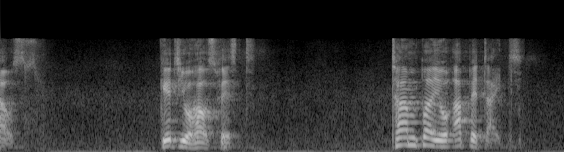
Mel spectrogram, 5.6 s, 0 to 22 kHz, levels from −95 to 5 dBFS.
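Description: From 0.24 to 1.60 s the background between sounds turns into a flat, even hiss with none of its original texture. That's comfort noise in place of the background, likely from discontinuous transmission: the sender stopped sending during the quiet stretch and the receiver synthesised a rough stand-in. Here it sits at about the same level as the real background, which was already about 32 dB below the loud parts, so you notice the texture going featureless more than any jump in level.

At 2.44 s the sound comes back in with a hard, abrupt start. Its soft opening is missing, about 20 ms of it. That's an onset clipped by the voice detector, likely because the detector was a beat slow to notice activity, so those first moments went out as comfort noise instead of the real thing.

The same comfort-noise swap happens again from 2.54 to 3.92 s and from 5.24 s through to the end. This time the fill drops about 6 dB below the real background, so those gaps sound noticeably quieter as well as smoother. 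Across the whole clip, the G.722 call path leaves nothing above 8 kHz.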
